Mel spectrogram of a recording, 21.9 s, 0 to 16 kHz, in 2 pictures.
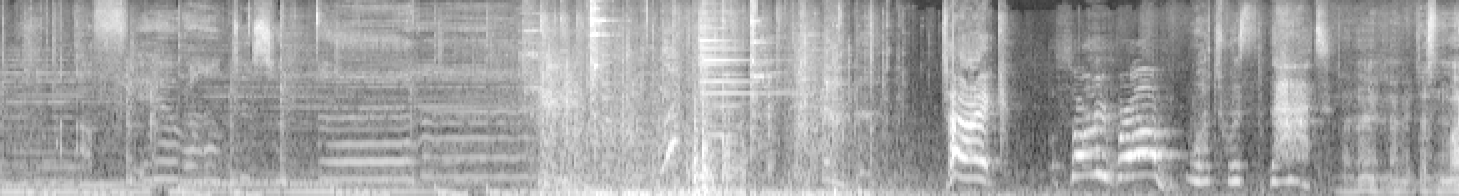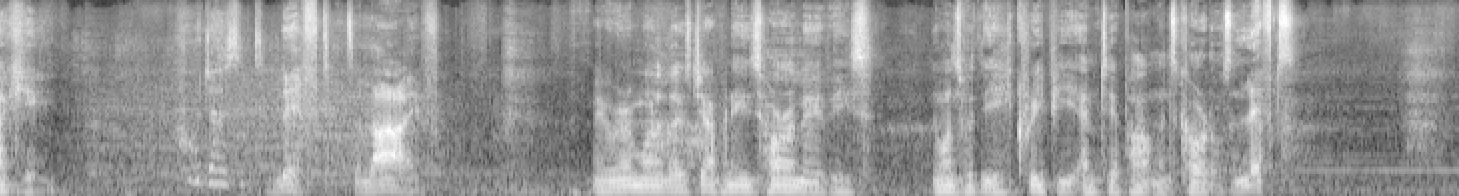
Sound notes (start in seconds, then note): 3.9 loud bang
